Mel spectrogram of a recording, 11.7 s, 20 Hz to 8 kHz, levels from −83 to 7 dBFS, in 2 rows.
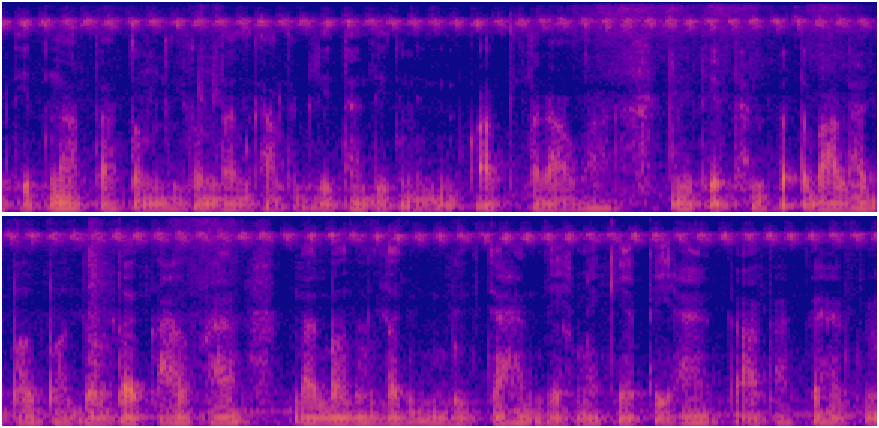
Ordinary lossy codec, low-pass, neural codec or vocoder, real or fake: none; none; none; real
